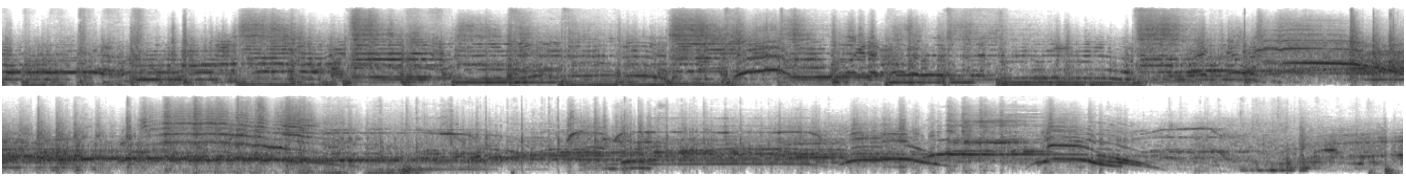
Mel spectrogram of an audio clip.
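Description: Loud live dance music over a PA, with a pulsing bass line that drops out about two-thirds of the way through, leaving voices from the crowd singing and whooping over the thinner music.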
